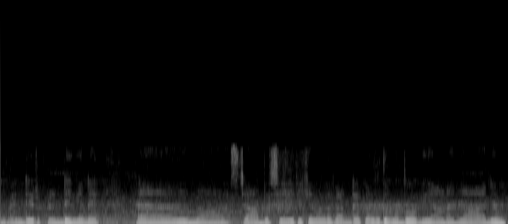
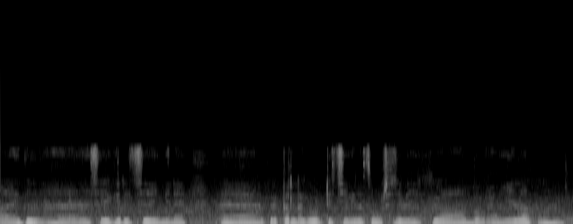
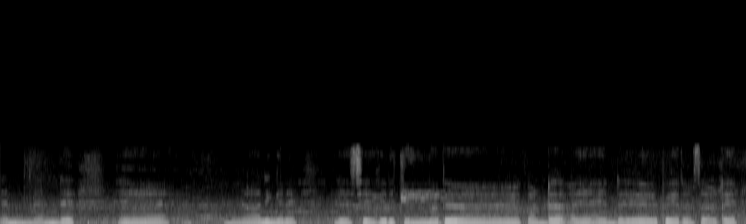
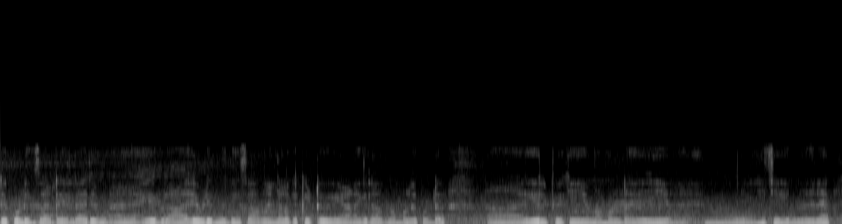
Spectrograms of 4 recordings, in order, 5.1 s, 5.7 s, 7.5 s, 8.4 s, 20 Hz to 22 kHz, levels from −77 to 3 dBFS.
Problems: constant background noise, low volume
